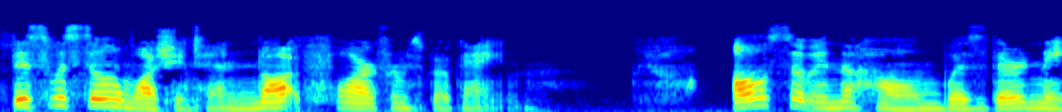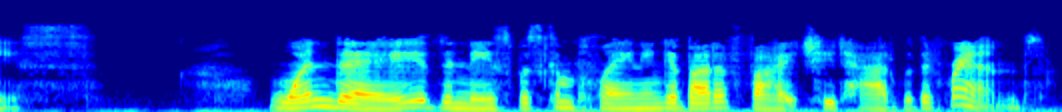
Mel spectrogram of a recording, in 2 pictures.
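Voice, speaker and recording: A woman's voice: fairly low pitch, a little slow, creaky, no echo. A woman hosting a true-crime podcast, narrating a scripted story with conversational asides to the listener.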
